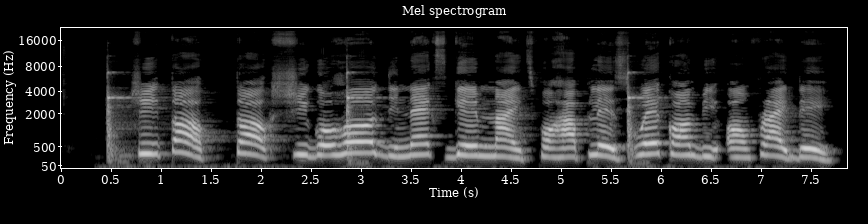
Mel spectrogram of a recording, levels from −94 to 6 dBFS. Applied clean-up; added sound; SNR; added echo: classical method Wiener filter.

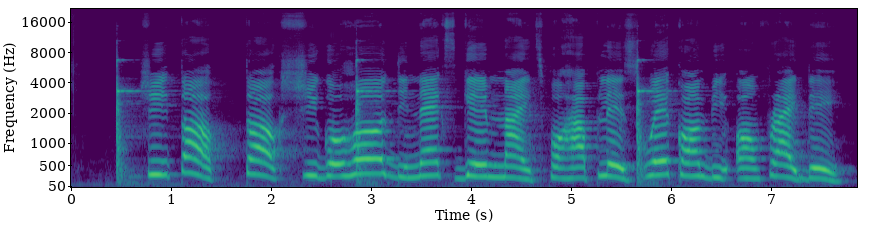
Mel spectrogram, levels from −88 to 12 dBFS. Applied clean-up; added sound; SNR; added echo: none; Piano; 18 dB; none.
